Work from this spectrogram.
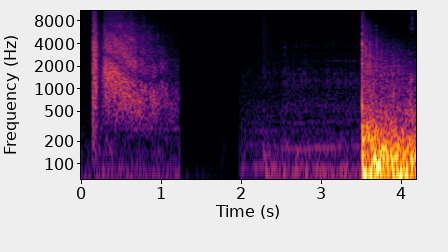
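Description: Bradley fighting vehicle opening fire on a Russian BTR: a sharp close shot with a ringing tail, a brief silence, a low distant rumble, then another heavy, loud blast.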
